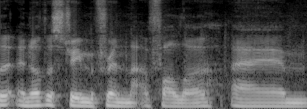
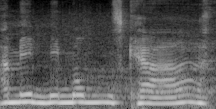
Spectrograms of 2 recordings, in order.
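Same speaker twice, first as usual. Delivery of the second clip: put-on very high, slow Scouse accent; 10 semitones higher, 5 dB louder than usual. Quoting a clip that someone in chat keeps referencing: Scouser accent. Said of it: "sounds kinda like a Scouser accent".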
